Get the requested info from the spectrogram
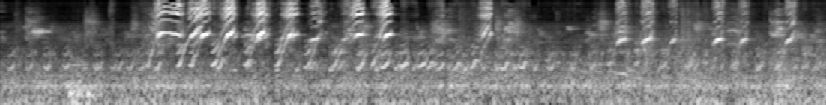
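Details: Several pet guinea pigs wheeking and squeaking as soon as their owner enters the room: a rapid burst of loud, sharply rising whistled squeals clustered near the middle, then scattered quieter squeaks over a low background hum.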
